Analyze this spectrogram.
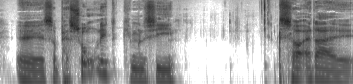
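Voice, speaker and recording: A man speaks at a fairly slow pace. The recording is dry and close, with no echo. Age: 40s. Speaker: record label owner and drummer. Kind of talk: casual chat. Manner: halting.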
